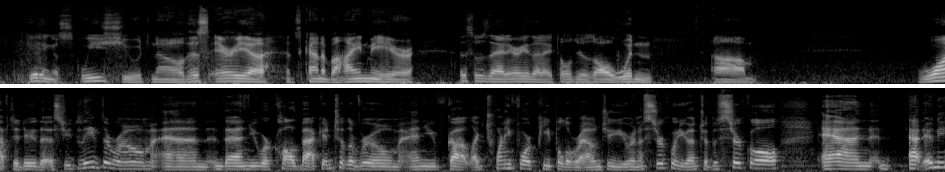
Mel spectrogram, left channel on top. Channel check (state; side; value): different; both; correlation 0.01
